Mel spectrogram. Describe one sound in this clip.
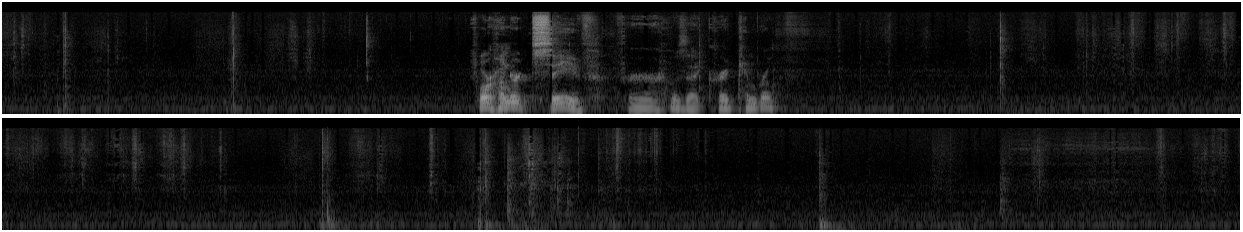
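Trading cards rustle and slide softly as they are shuffled by hand.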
